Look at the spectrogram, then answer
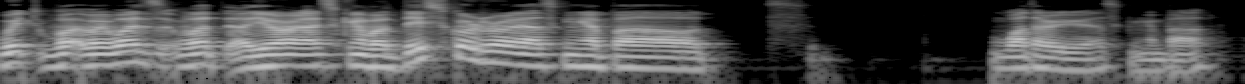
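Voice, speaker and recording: A man's voice: medium pitch, fairly quick. Finland-Swedish young man, rambling stream chat. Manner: rambling, restarts often, laughs a lot. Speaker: game developer streaming. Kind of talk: casual live-stream chat while coding.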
